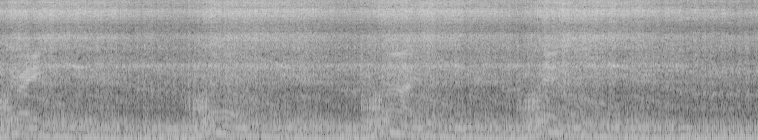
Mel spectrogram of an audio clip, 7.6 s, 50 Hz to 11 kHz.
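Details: 1998 Yamaha Thundercat 600R (YZF600R) after new throttle cable fitted and adjusted: three crisp throttle blips, each rising smoothly and dropping straight back to a steady idle; engine sounds healthy and responsive.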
